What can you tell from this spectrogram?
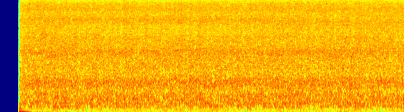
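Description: Small forest waterfall, a single stream falling over a rock ledge into a pool, making a steady rushing hiss. It starts abruptly after a brief silence at the very start.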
